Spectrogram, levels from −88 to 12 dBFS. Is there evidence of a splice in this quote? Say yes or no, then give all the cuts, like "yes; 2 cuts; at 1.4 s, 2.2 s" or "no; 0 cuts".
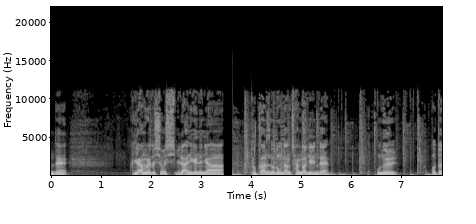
no; 0 cuts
